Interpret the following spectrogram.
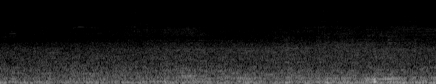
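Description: Steady low rumble of outdoor background noise, with no distinct event standing out.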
